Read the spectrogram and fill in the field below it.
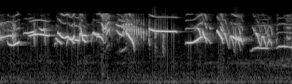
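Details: Loud White-rumped shama song aimed at provoking other shamas, tightly packed bright whistles and rapid slurred phrases with a long steady whistled note midway.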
